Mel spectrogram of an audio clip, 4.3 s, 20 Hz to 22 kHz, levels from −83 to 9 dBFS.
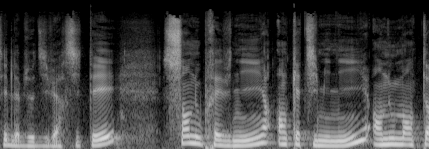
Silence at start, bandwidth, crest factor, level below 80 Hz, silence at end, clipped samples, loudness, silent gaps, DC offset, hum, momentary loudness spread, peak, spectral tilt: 0.05 s; 15 kHz; 12 dB; -38 dBFS; 0 s; under 0.1%; -13 LUFS; none; under 0.1%; none; 7 LU; 0 dBFS; -5.5 dB/octave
